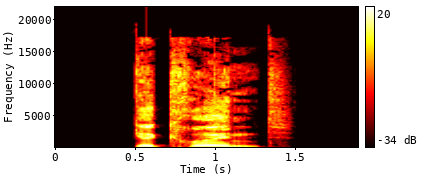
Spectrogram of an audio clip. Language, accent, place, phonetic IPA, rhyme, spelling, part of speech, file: German, Germany, Berlin, [ɡəˈkʁøːnt], -øːnt, gekrönt, verb, De-gekrönt.ogg
- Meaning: past participle of krönen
